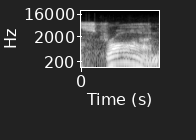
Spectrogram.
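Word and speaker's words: Strachan: that absolutely i'll uh i know how to properly pronounce queen's key and strawn that's like extraction yeah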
